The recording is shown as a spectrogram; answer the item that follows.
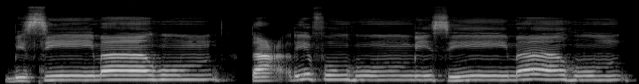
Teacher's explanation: ہا کو میم ساکن کے ساتھ ملانا ہے، میم ساکن میں غنہ کریں گے۔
